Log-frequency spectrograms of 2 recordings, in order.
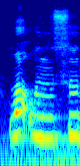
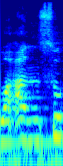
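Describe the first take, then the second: First: An extra u vowel is sounded after wa. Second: An extra a vowel is sounded after wa. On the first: "വ ഉൻസുർ എന്നൊന്നും ആരും പറയരുത്" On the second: "വ അൻസുർ എന്നൊന്നും ആരും പറയരുത്"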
